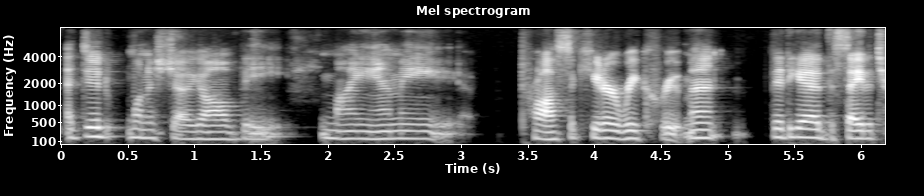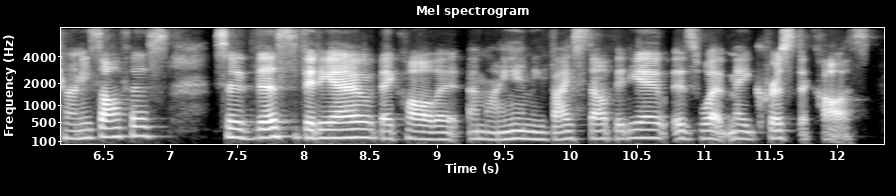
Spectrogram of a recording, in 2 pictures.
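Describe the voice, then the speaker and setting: A woman with a low voice hosts an online stream. She talks casually to her live viewers, commenting as she moves through her material. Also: moderate pace.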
